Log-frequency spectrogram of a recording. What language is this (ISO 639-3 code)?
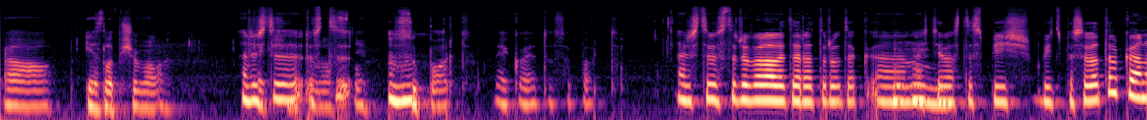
ces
